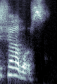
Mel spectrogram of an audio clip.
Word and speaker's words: Shabbos: escribe como el hebreo, pero, por ejemplo, dicen Shabbos, porque antes de que se regularizara el idioma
